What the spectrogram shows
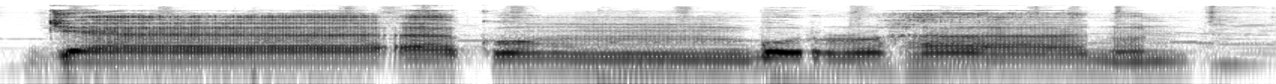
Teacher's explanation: Ikhfa syafawi, setiap mim sukun bertemu dengan huruf ba dibaca samar disertai dengung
